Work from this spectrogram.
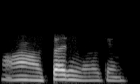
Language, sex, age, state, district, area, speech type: Tamil, female, 60+, Tamil Nadu, Viluppuram, rural, conversation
